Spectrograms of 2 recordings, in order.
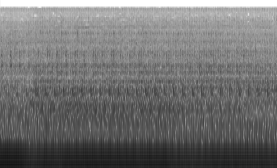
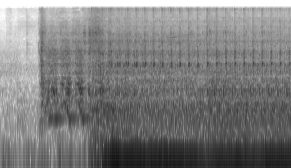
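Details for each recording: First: Used car after restart, earlier lifter-like ticking from possible long standing now gone: even, steady idle hum with no clicking from the top end; engine now runs well, normal idle. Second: Used car, possibly standing a long time, restarted: quick start, then fast, even light ticking about three to four per second over idle; suspected hydraulic lifter short of oil, ticking disappeared shortly after.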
